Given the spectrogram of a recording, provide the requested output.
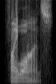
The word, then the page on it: faience: American English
